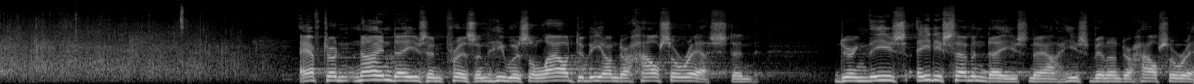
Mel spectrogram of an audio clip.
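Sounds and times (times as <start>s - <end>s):
church congregation clapping during a sermon: 0.0s - 3.0s
speech: 3.0s - 7.8s, 8.4s - 11.9s.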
